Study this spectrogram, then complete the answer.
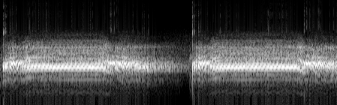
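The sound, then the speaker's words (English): A loud, steady electronic alarm blares, its shrill tone holding for about two seconds, sagging briefly, then snapping back on at full strength and continuing without any voices. “Now the alarm sounded, and we don't even have the diamond.”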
